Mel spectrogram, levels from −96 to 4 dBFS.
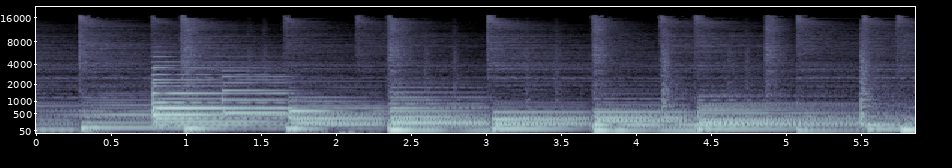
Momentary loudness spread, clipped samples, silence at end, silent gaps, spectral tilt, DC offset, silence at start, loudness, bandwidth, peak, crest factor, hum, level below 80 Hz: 11 LU; under 0.1%; 0 s; none; -7 dB/octave; under 0.1%; 0 s; -24 LUFS; 17.5 kHz; -6 dBFS; 16 dB; none; -30 dBFS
